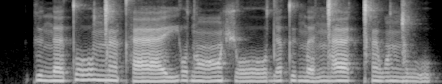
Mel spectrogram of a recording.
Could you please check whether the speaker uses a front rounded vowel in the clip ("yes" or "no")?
yes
